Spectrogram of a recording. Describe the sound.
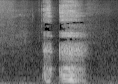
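A person clears their throat in two rough bursts, a short one followed by a longer, fuller one, with no talk around them.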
